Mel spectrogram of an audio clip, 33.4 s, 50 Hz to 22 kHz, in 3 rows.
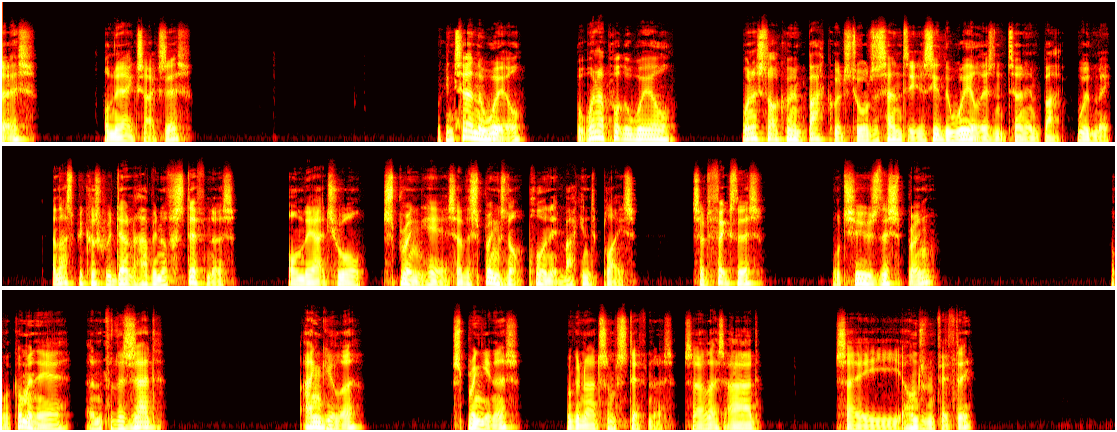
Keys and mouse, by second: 2.2 click, 3.0 click, 20.1 click, 21.8-23.1 middle drag, 24.0-25.1 middle drag, 25.8 middle click, 27.6 middle click, 28.9 click, 29.6-31.7 drag, 32.8-33.3 drag.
